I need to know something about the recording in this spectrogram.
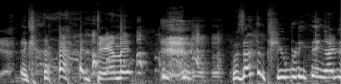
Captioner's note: group laughter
